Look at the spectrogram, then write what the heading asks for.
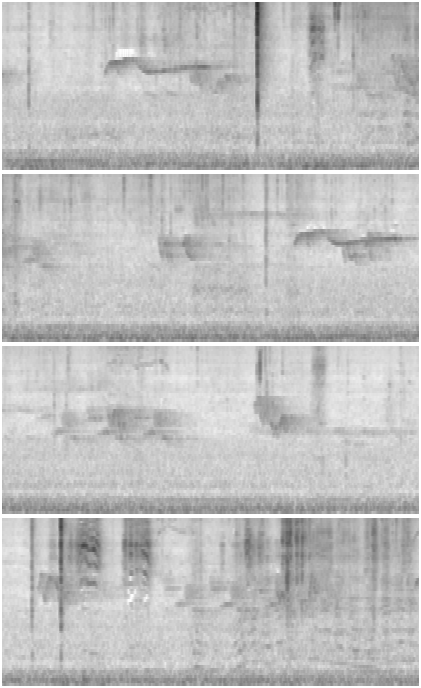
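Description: A songbird singing short repeated phrases every second or two, over a steady low rumble, with one sharp click about two and a half seconds in.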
